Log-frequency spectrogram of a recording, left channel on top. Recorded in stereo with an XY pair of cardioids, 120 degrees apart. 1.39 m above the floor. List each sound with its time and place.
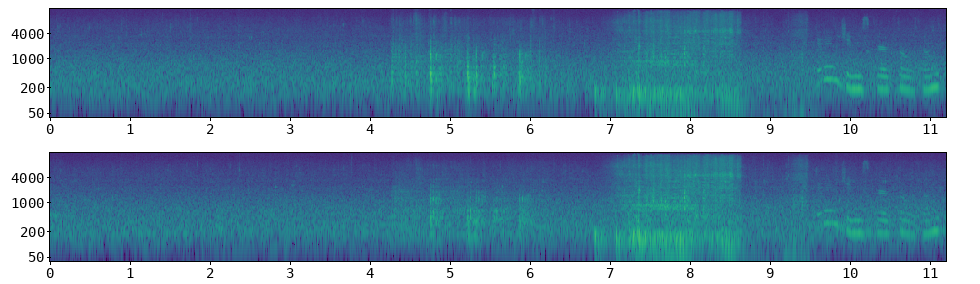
4.3 s running footsteps: 45° left, 5 m
6.8 s a sliding door: 25° right, 1.6 m
9.6 s a woman speaking: 20° left, 1.5 m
